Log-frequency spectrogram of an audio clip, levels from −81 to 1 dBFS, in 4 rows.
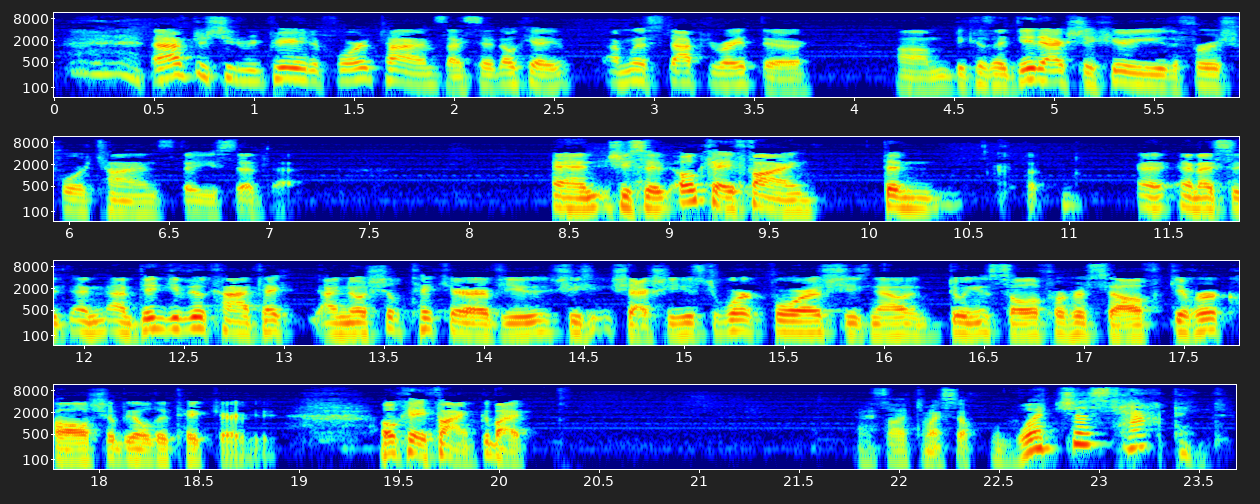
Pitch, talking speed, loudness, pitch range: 125 Hz, 235 wpm, -20 LUFS, 115-160 Hz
